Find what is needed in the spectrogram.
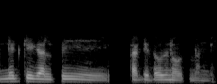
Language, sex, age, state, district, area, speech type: Telugu, male, 18-30, Andhra Pradesh, Annamaya, rural, conversation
